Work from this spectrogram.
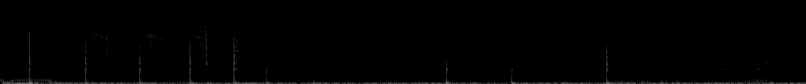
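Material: Chalk.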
